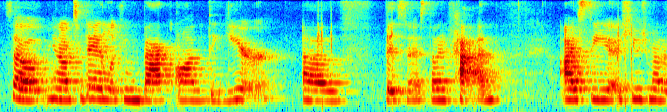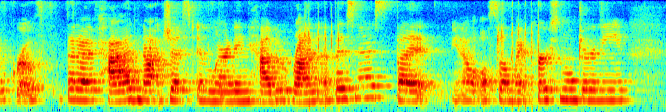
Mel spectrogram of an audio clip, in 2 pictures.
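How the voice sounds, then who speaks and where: A woman's high, flat, monotone voice with big swings in loudness, audible room echo and noticeable background noise. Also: moderate pace. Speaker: photographer and small business owner. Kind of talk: casual vlog talk to camera. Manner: casual, filler-heavy.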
